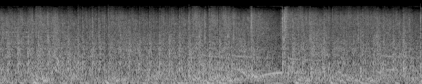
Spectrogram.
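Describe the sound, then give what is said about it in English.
Guns firing blanks on a film set: loud, dense, continuous rattling bursts of automatic gunfire that fill the whole stretch without a break. “Hey, Joker, these things are firing blank!”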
